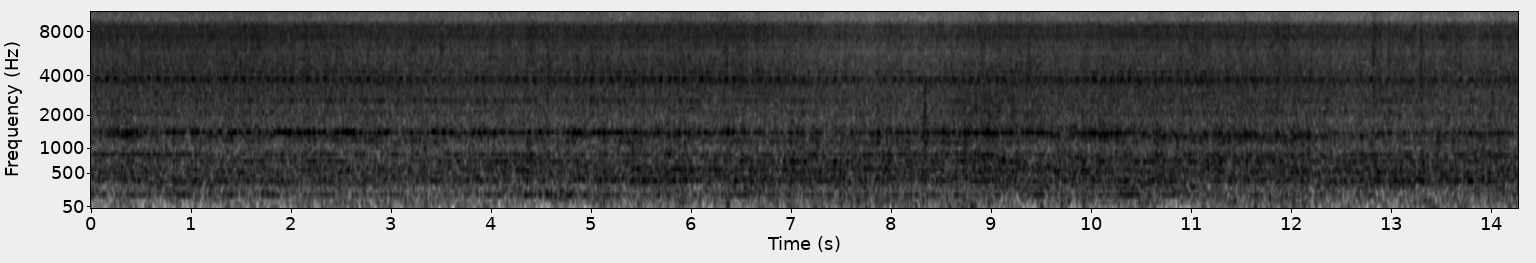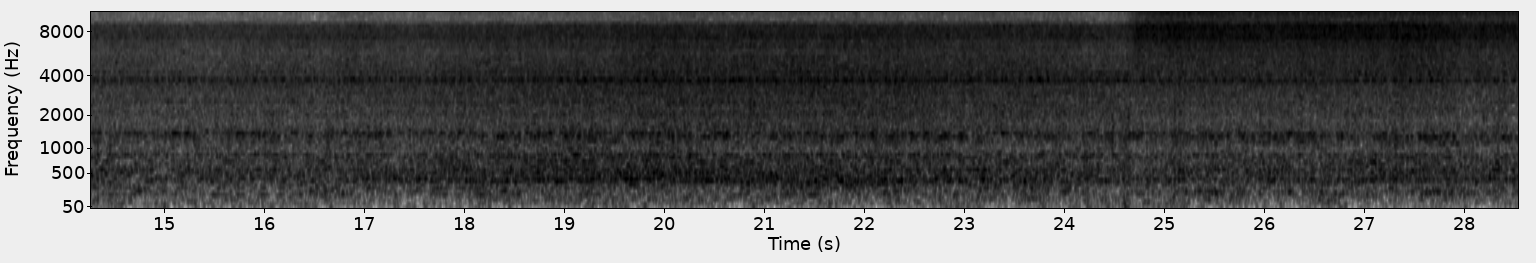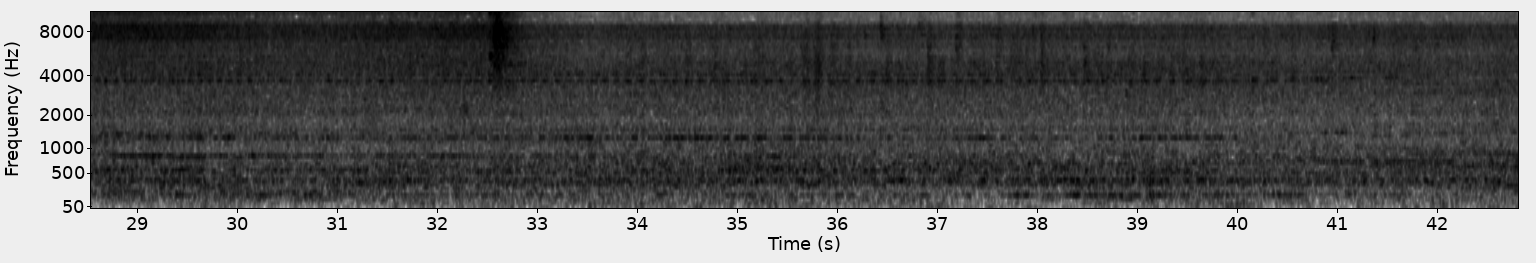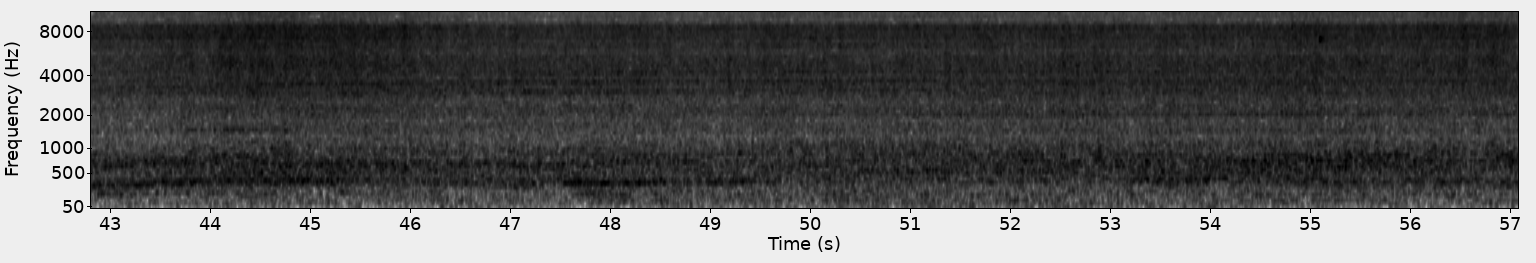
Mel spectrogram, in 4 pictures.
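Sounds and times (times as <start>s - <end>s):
train rumbling with whine: 0.0s - 57.0s.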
